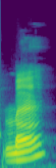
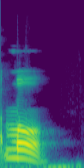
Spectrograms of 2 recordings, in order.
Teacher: kalau keluar dengan vokal A berarti dia tipis, kalau dia seperti vokal O berarti dia tebal. Ya udah, huruf mim ketika berharokat baris atas kan nggak dibaca ma, dibaca mo.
